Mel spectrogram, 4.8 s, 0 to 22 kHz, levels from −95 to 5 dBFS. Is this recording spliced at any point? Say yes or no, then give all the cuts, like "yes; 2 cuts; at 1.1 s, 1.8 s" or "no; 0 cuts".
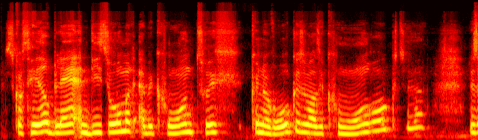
yes; 1 cut; at 2.5 s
